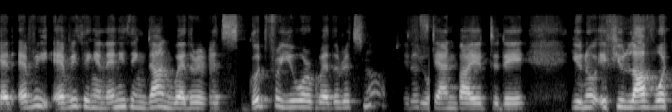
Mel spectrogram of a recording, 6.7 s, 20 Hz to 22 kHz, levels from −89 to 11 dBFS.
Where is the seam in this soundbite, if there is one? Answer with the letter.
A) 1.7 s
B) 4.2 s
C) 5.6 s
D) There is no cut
B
